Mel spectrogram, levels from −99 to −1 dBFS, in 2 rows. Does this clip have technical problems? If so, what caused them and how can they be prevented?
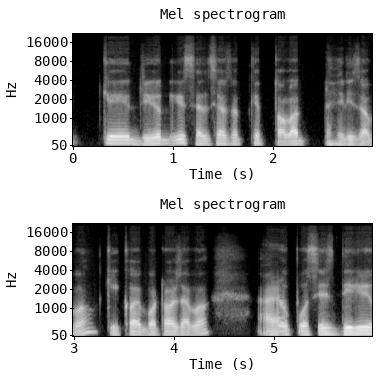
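Yes. A burst of packet loss occurs twice, from 0.91 to 1.00 s and from 4.99 to 5.07 s. Each time, several consecutive packets never arrived in time, so the receiver stretched the last good sound for about 55 ms, fading it into a held buzz or hiss, then skipped ahead, leaving roughly 60 ms of speech missing. Prevention: use a larger jitter buffer with forward error correction or redundant packets over a more stable network connection.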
